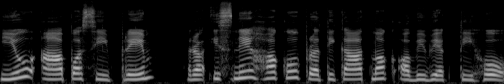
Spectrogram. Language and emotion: Nepali, neutral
